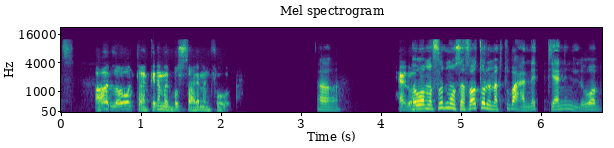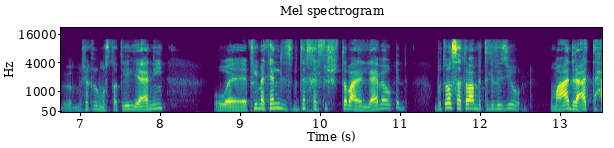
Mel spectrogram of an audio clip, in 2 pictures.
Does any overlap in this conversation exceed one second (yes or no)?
no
